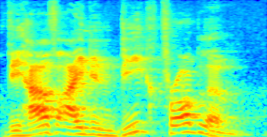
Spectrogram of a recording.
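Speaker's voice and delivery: slow, badly faked Dutch accent; attempted Dutch accent. Shown as a demonstration. Streamer trying a requested accent, slow mock Dutch accent. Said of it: "Dutch accent, please".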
